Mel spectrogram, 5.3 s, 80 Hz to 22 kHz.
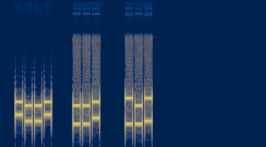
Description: DTMF, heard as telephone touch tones, dialled by machine, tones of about 150 ms. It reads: 0440 118 316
